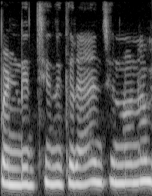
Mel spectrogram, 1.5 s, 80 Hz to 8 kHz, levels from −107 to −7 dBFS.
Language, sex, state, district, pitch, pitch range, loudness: Hindi, female, Bihar, Saharsa, 275 Hz, 260-285 Hz, -28 LUFS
